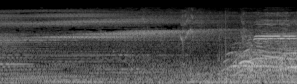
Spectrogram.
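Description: A volleyball is struck hard with a loud smack.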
